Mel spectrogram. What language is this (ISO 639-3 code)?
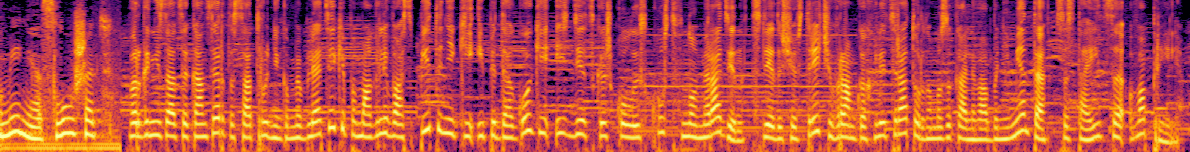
rus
